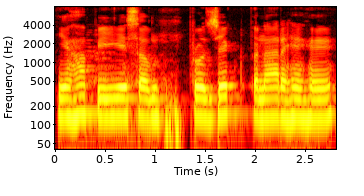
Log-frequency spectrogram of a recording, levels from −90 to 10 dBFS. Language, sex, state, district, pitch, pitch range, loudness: Hindi, male, Jharkhand, Garhwa, 130 Hz, 130-135 Hz, -14 LUFS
